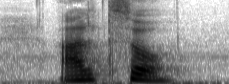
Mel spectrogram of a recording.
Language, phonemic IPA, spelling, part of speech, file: Swedish, /ˈa(lt)sɔ/, alltså, adverb / interjection, Sv-alltså.ogg
- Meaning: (adverb) 1. therefore, thus, consequently 2. that is, that is to say, (by being synonymous with that is in some cases) in other words, I mean 3. A filler, often with a somewhat intensifying effect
